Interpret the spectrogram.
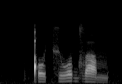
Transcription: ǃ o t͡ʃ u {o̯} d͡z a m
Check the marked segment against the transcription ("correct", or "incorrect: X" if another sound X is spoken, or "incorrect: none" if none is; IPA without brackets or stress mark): correct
